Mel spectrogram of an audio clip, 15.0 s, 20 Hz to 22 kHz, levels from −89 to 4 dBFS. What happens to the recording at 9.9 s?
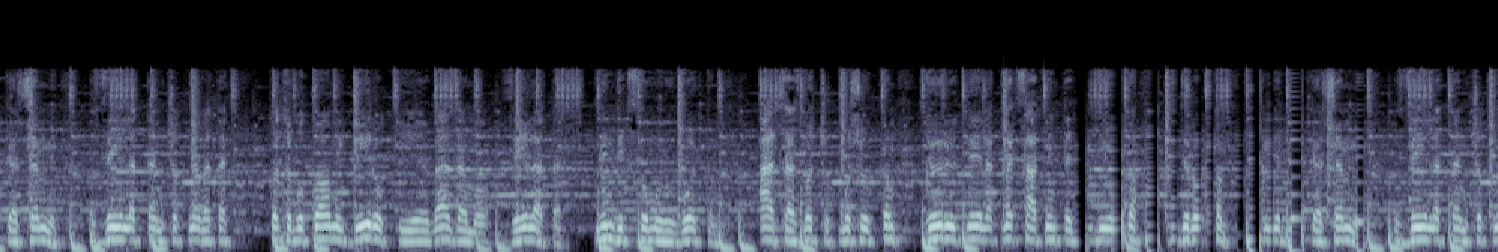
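Nothing goes wrong at 9.9 s: the audio carries on intact through that moment, with only the ordinary coding character of the call path.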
